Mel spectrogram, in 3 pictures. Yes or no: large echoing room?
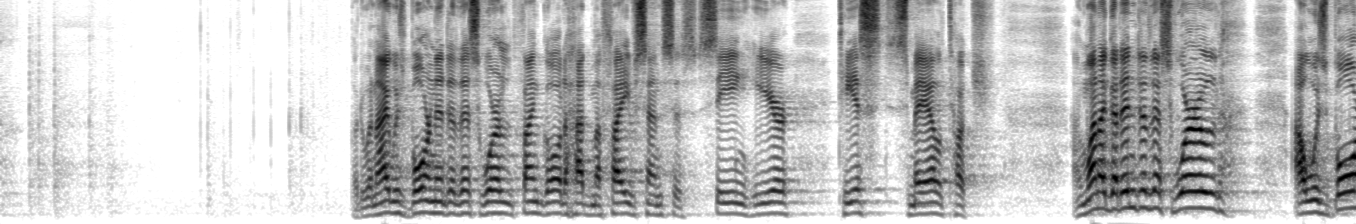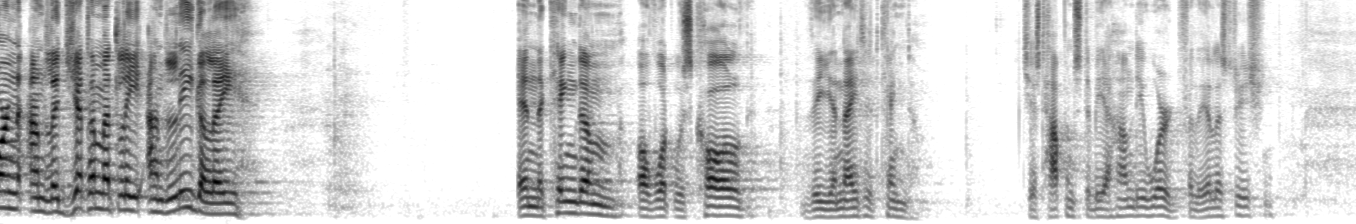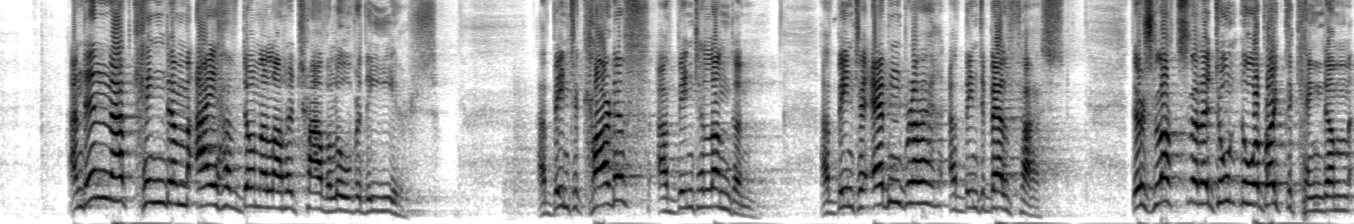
yes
